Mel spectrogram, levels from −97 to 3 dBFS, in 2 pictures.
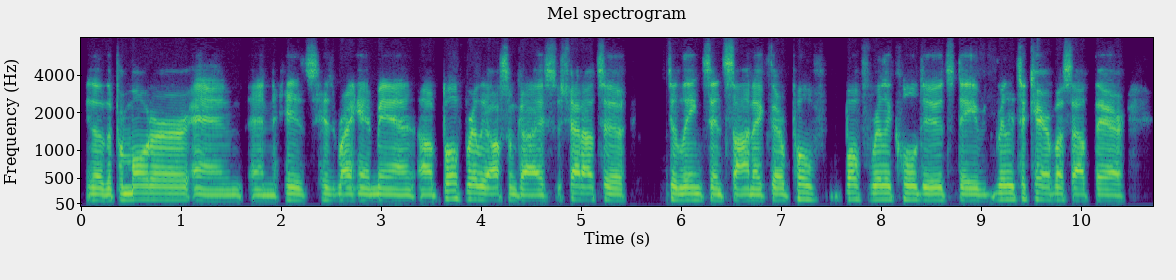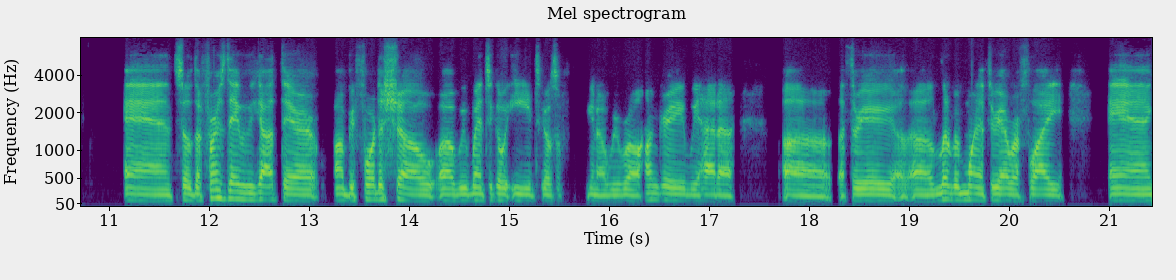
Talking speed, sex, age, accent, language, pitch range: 220 wpm, male, 30-49, American, English, 105-120 Hz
